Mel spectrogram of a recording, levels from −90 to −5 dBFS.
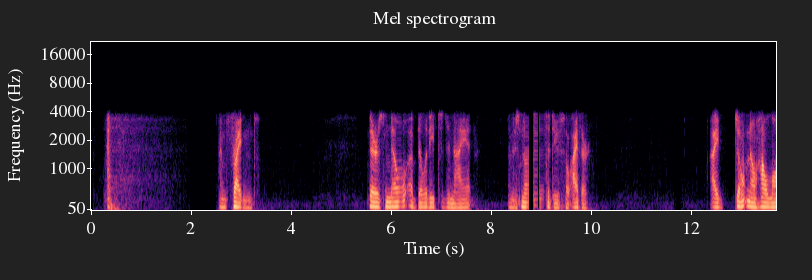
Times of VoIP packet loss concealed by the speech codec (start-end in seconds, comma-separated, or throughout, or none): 6.14-6.28, 8.69-9.09, 11.70-11.73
